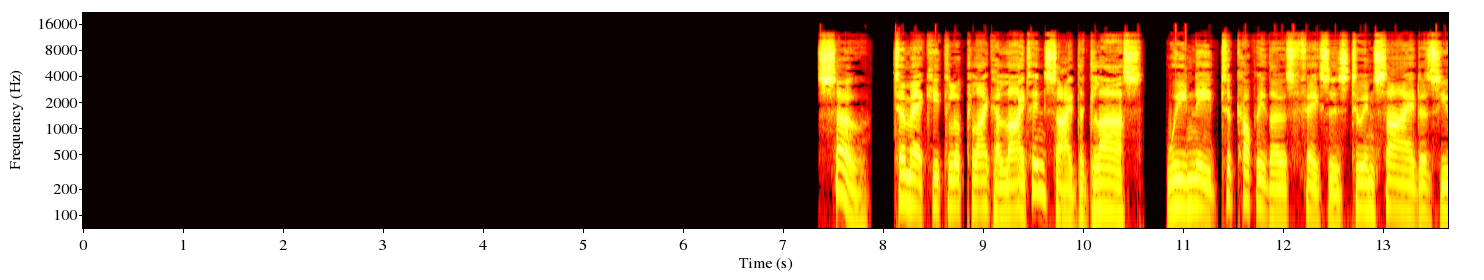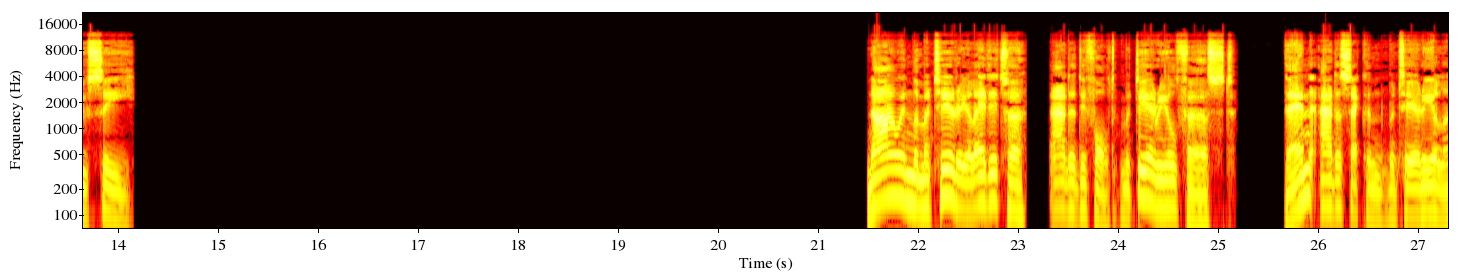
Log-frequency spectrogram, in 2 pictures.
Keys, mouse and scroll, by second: 0.5 z, 1.7 middle click, 3.0 KP_3, 4.0 KP_1, 5.4-7.2 drag, 8.4-10.5 middle drag, 13.6 shift+d, 15.4 s, 20.2 Tab, 20.9 click, 21.5 click, 22.8 click, 24.7-27.3 drag.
